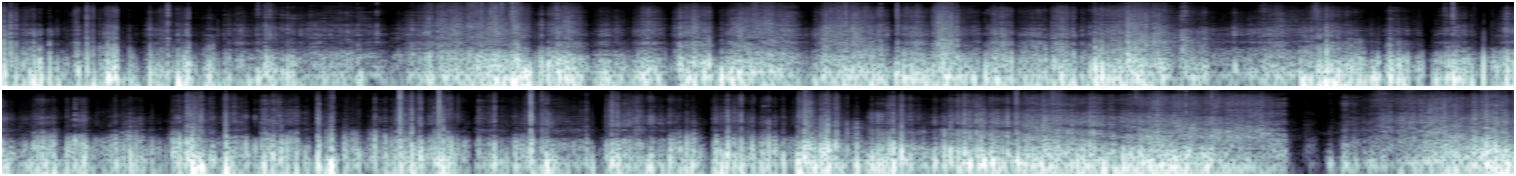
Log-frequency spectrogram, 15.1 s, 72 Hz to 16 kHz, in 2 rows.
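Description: A flat chunky gold glitter craft sheet is scratched fast with short nails and fingertips, giving a dense, continuous run of rough, grainy scrapes weighted toward low frequencies. The scratching continues almost without pause, with a brief drop just after 14 seconds before it resumes.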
